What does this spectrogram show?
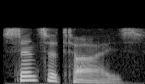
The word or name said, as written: sensitize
